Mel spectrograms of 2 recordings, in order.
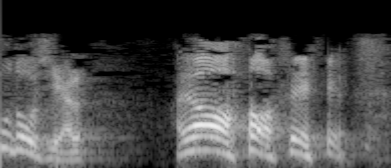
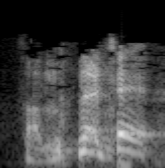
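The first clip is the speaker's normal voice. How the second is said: ordinary delivery, nothing marked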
